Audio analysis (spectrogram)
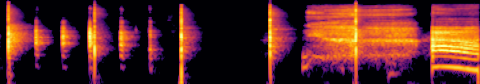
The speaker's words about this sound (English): It's really not helping you when you start clapping. I know. I did that on purpose.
